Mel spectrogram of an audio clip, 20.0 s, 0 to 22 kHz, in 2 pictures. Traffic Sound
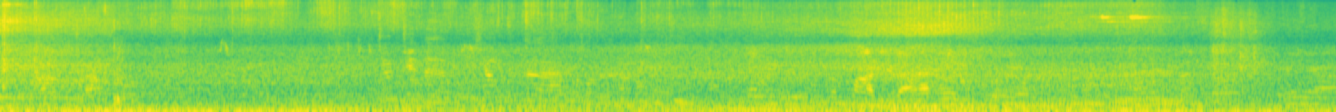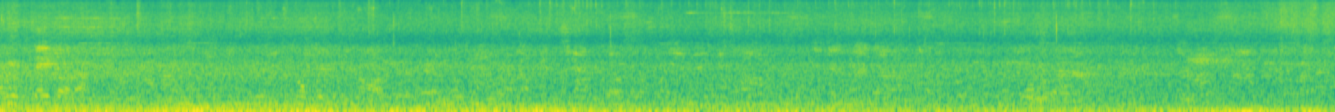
0.0 9.7

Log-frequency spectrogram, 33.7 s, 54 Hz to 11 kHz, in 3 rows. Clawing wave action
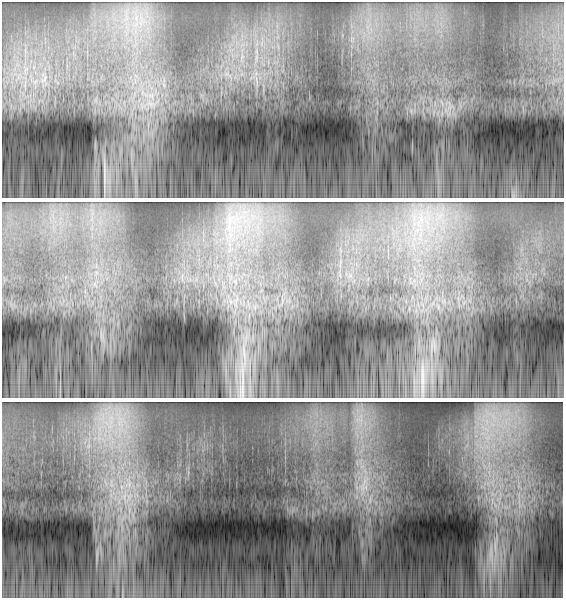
0.0 26.8

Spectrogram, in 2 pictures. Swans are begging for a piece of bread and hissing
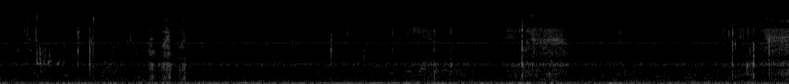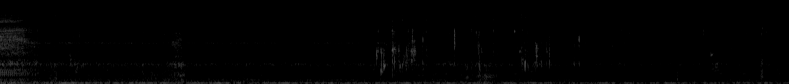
5.0 5.7, 7.3 8.3

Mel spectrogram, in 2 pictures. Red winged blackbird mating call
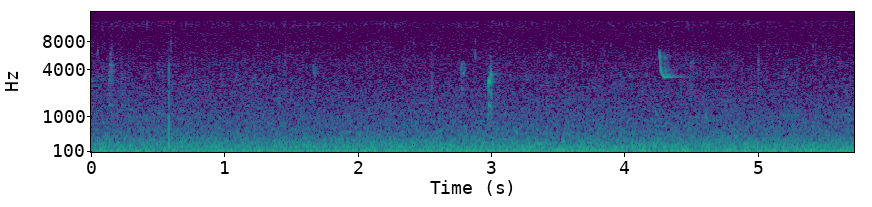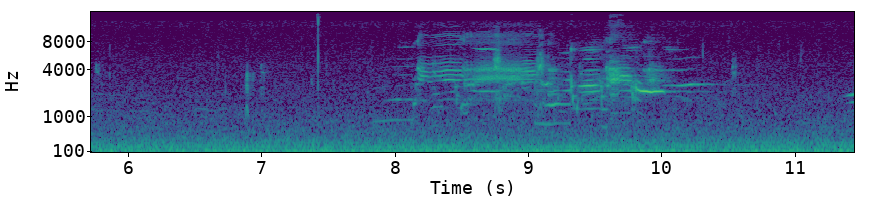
7.9 10.7

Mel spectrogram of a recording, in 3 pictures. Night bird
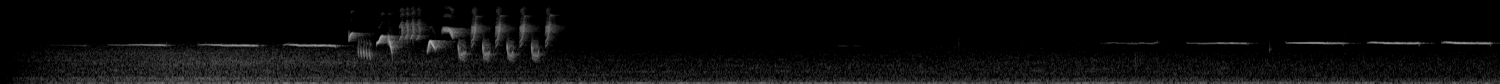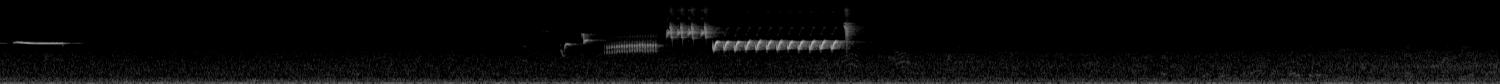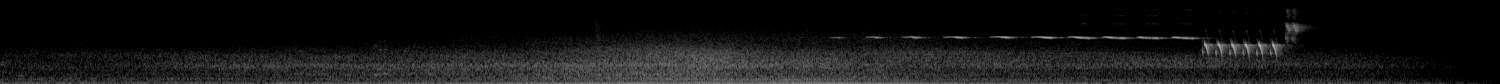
0.6 5.7, 11.0 15.9, 20.2 23.8, 38.3 43.2

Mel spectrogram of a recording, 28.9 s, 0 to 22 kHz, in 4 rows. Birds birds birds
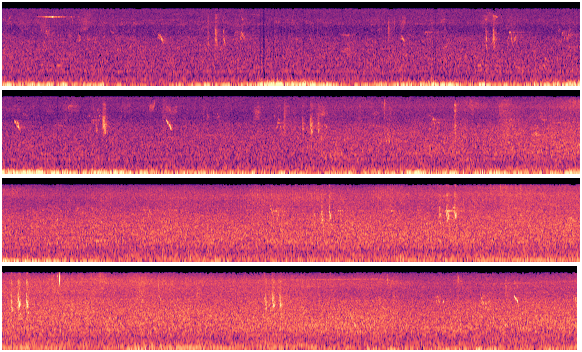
15.3 28.8

